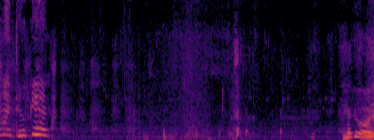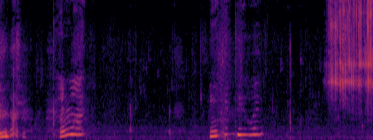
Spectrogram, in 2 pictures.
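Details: Baby boy fussing during tummy time: short wavering cries in bursts with quiet gaps, no sustained distress; infant cry.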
